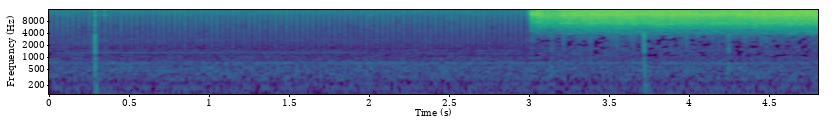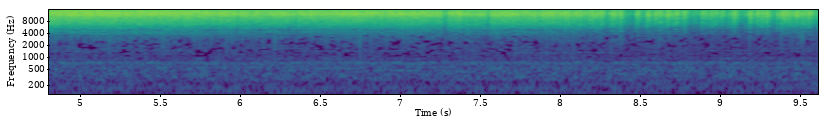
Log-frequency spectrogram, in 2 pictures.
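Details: Western diamondback rattlesnake killing its mouse prey: near-quiet for three seconds with a couple of sharp clicks, then a loud continuous high-pitched buzzing rattle that carries on to the end.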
